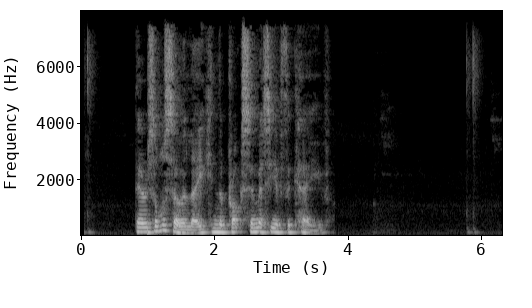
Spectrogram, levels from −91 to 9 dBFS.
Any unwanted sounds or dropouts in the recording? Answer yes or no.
no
